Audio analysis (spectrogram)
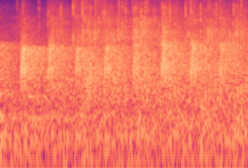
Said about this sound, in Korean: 부자 신부님에게 박수 한번 보내주세요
